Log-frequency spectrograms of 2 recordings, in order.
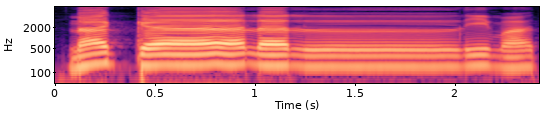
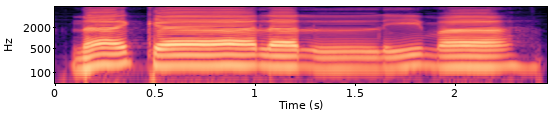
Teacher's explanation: hanya idgam saja tanpa disertai dengan gunah idgamnya apa idgamnya adalah kita memasukkan tanwin ke huruf lam Seraya kita ee hilangkan suara nunnya dan kita ganti dengan huruf lam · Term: Idgham bilaaghunnah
